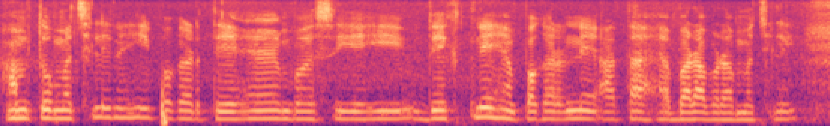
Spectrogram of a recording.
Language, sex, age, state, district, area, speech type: Urdu, female, 45-60, Bihar, Darbhanga, rural, spontaneous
